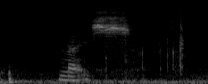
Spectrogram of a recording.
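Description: Paper rustles as a sticker is peeled.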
